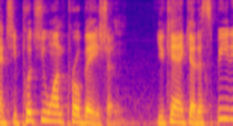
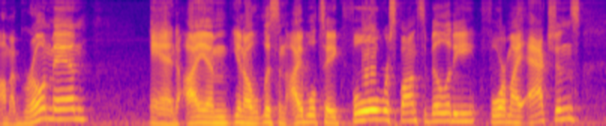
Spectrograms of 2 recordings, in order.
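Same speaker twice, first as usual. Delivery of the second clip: normal talking voice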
